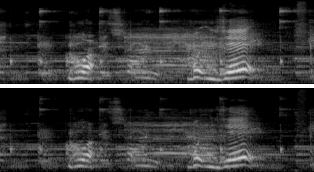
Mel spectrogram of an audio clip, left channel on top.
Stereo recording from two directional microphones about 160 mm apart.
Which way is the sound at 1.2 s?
5° left (ahead or behind).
